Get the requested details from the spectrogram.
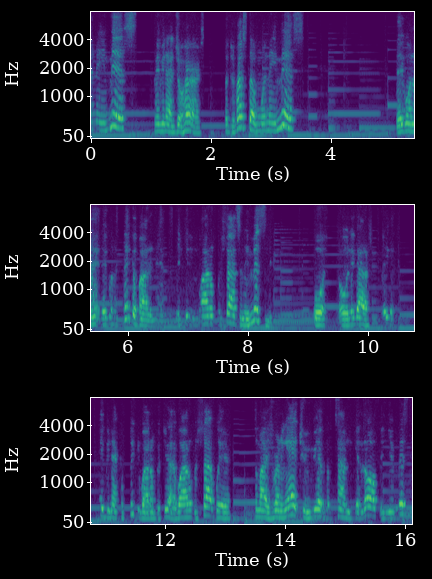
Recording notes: don't kill me for the sound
